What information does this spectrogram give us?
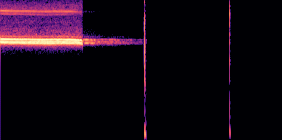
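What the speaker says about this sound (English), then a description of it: "There's the whistle," Referee's whistle in a football video game: one long, shrill blast that fades out, followed by two short, dull thuds in otherwise near silence.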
